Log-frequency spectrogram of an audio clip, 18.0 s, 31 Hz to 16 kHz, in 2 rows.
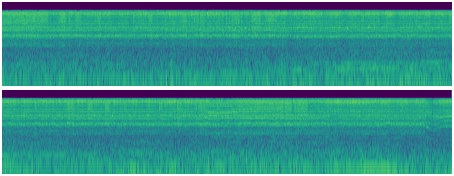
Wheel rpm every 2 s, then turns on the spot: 170, 170, 170, 160, 160, 160, 160, 160, 160.
none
